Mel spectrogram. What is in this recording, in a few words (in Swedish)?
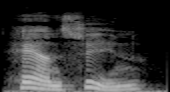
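"hänsyn", Swedish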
